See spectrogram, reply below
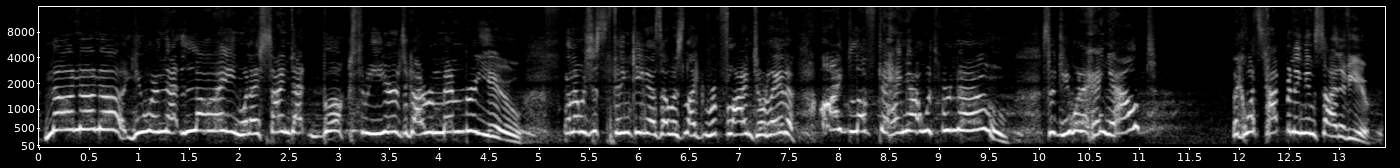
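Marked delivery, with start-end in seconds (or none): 0.1-11.2 author inviting the fan to lunch; eager celebrity. Acted. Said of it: "And they're like".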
